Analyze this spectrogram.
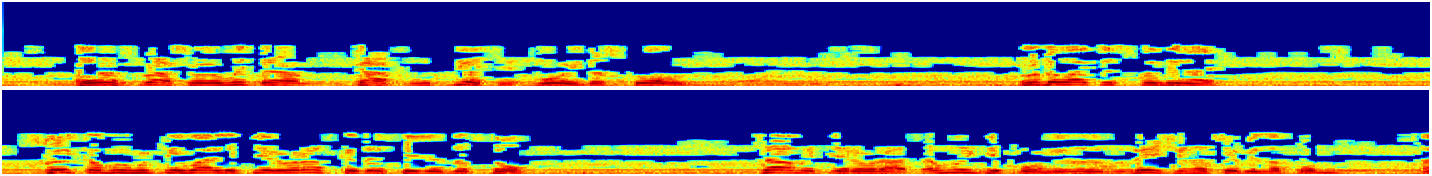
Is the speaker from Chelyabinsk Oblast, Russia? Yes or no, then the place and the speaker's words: yes; Chelyabinsk, Chelyabinsk Oblast, Russia; Кстати, я родился в Челябинске, в Сороковке, Челябинск город. Приезжаю в родной город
